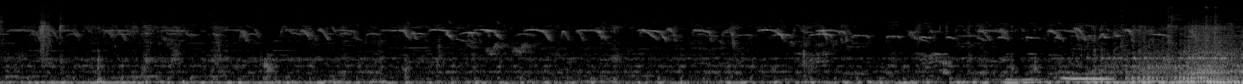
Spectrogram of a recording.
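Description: Small birds chirping quickly and repeatedly, the chirps thinning out after about eight seconds, over a low steady rumble. A louder noise swells near the end.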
